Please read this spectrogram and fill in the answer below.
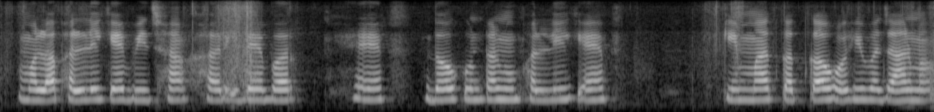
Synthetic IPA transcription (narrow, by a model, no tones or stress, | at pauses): mʊlapʰəlːikebid͡ʒaxəɾiːd̪ebəɾk | he | d̪oːkʊɳʈəlmʊpʰəlːike | kimːət̪kət̪kaɦoːɦibəd͡ʒaːɾmã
